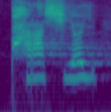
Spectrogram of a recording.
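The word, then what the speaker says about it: פְּרוּשִׁים: 바리새인, 바로 파리사이, 이렇게 헬라어로 발음을 하는데 이것은 히브리어 파라시의 헬라어 표기입니다. 파라시를 헬라어로 표기하다 보니까 파리사이가 된 것입니다.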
